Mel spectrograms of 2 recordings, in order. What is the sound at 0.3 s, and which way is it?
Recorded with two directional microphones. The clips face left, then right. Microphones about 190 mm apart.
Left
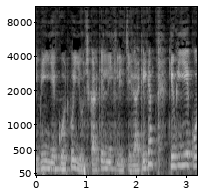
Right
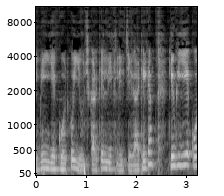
Speech, 30° right (ahead or behind).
